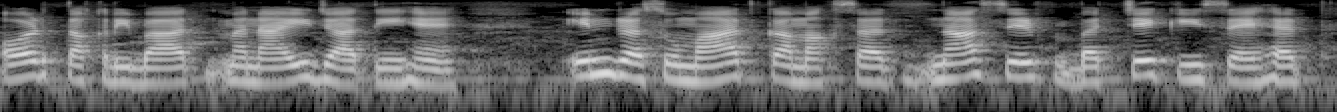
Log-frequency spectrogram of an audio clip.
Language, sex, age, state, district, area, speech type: Urdu, female, 30-45, Uttar Pradesh, Ghaziabad, urban, spontaneous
